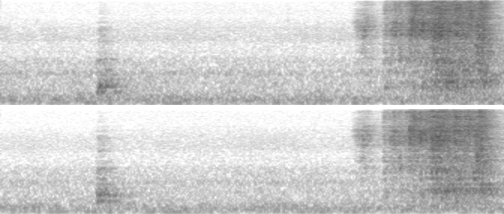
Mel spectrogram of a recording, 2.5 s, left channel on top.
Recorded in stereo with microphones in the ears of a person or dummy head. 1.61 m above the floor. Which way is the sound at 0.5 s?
30° right (ahead or behind).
